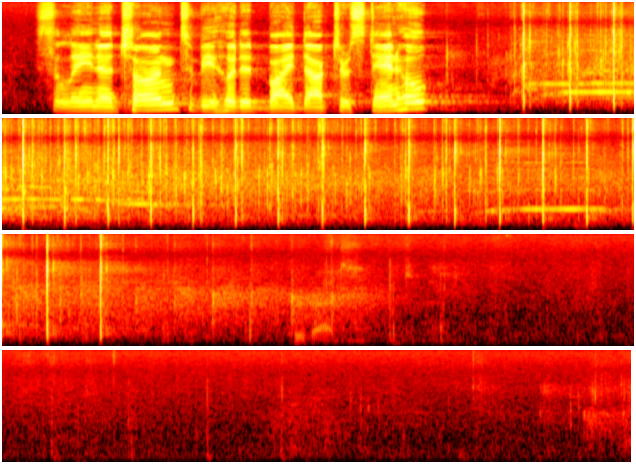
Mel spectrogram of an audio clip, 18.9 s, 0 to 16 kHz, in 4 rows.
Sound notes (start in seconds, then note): 3.6 crowd cheering and clapping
